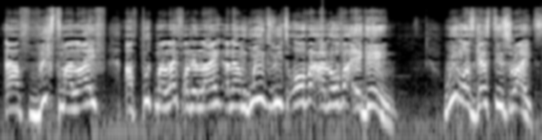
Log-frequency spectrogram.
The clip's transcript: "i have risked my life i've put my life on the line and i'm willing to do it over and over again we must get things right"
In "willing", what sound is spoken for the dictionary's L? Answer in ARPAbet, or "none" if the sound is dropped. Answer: none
